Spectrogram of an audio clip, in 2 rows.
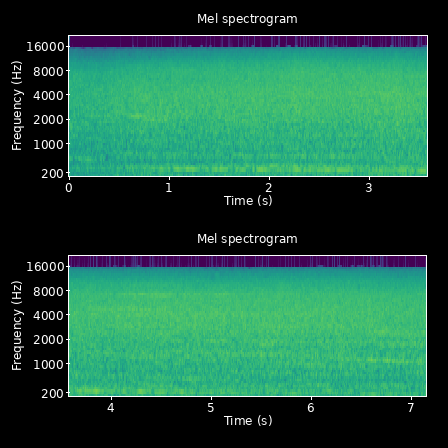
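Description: MP 89 rubber-tyred metro train running into the station and braking, a steady rushing noise that grows louder with a whine falling in pitch as it slows.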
